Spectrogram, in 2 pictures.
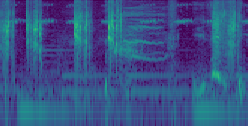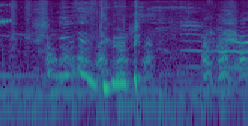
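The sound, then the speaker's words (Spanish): Rufous hornero birds singing persistently, their shrill, frantic calls repeating in bursts and sliding chirps, some loud and some fainter. “el enloquecido y persistente canto de los horneros”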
